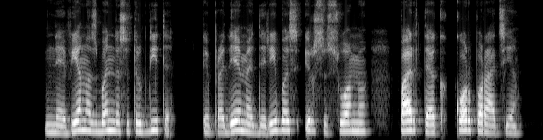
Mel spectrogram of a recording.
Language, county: Lithuanian, Vilnius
